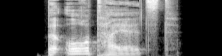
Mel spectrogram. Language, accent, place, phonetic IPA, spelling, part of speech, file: German, Germany, Berlin, [bəˈʔʊʁtaɪ̯lst], beurteilst, verb, De-beurteilst.ogg
- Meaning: second-person singular present of beurteilen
